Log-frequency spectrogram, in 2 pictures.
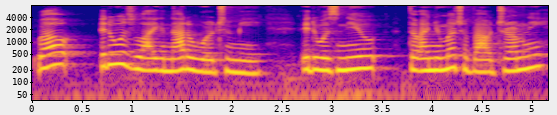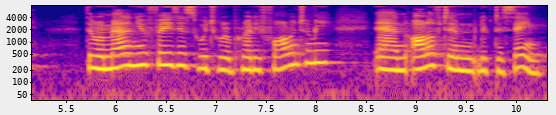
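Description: A woman from China whose first language is Chinese, answering interview questions carefully in a somewhat halting, earnest way. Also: medium pitch. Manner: careful, earnest, slightly halting non-native phrasing.

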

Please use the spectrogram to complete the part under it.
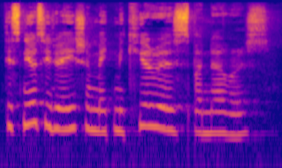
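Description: A woman's voice: mid-range voice, steady tone, darkish tone. Earnest woman, non-native Chinese speaker. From China. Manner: careful, earnest, slightly halting non-native phrasing. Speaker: interviewee. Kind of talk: scripted interview answers.

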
